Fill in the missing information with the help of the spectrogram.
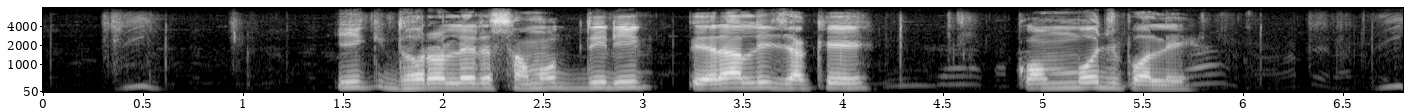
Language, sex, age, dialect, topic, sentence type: Bengali, male, 18-24, Jharkhandi, agriculture, statement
